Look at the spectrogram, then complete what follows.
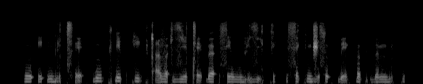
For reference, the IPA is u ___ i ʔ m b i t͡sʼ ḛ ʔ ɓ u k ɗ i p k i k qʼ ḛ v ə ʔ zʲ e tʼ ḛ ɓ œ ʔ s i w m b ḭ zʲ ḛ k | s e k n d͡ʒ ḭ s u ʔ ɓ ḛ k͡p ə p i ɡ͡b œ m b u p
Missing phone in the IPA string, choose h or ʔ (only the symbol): ʔ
